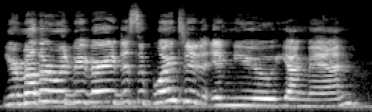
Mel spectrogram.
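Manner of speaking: loud, high motherly reprimand; yelled scolding. Acted. Hero shaming the attacker, loud scolding yell. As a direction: yell it like telling off a naughty boy. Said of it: "I'm going to yell out".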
